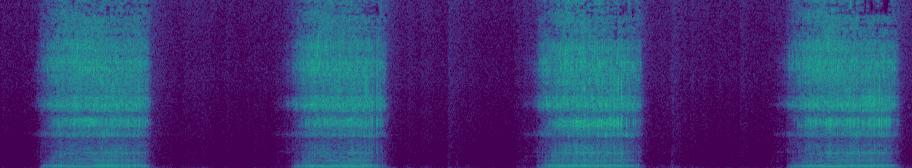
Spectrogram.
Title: MY MOMS LOUD SNORING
